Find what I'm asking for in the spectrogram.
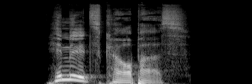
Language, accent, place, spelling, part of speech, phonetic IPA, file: German, Germany, Berlin, Himmelskörpers, noun, [ˈhɪml̩sˌkœʁpɐs], De-Himmelskörpers.ogg
- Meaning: genitive singular of Himmelskörper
